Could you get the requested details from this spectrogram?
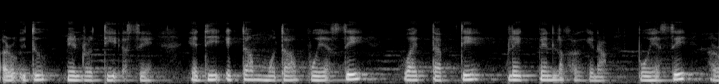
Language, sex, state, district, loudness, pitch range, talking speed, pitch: Nagamese, female, Nagaland, Dimapur, -18 LUFS, 195-220 Hz, 140 wpm, 205 Hz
